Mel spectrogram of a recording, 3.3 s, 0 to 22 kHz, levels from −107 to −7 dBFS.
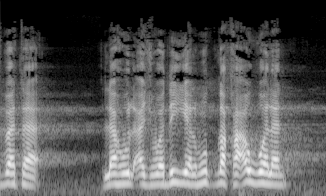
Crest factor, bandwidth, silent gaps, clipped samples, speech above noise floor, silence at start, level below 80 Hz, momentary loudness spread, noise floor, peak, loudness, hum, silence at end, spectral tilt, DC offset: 18 dB; 13.5 kHz; none; under 0.1%; 31 dB; 0 s; -62 dBFS; 8 LU; -51 dBFS; -4 dBFS; -21 LUFS; none; 0.35 s; -5.5 dB/octave; under 0.1%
